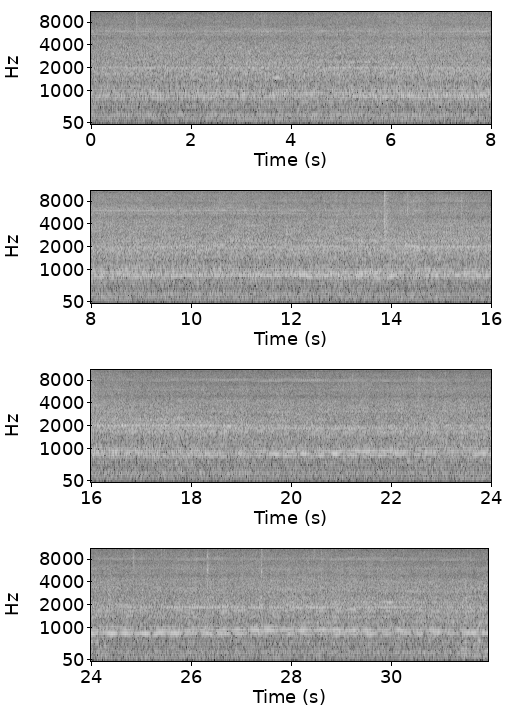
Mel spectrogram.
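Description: Rubber hose production line running: extruders and a spiral yarn-reinforcement machine giving a constant mechanical hum with a few steady tones, and a single brief click about halfway through.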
